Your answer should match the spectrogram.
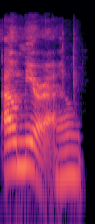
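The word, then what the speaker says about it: al'Meara: very pretty naive owl miara oh very close almirah almirah yeah nighty valmira is being played by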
